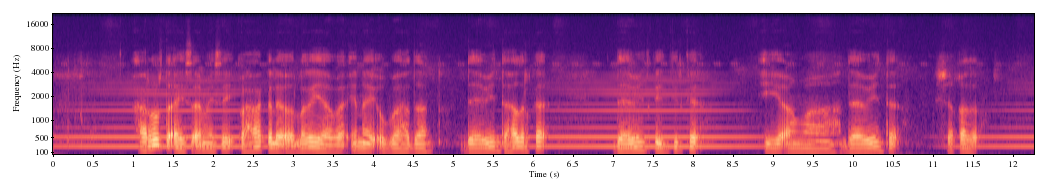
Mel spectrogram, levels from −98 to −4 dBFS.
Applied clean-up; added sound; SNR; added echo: none; Wind instrument, woodwind instrument; 11 dB; none.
